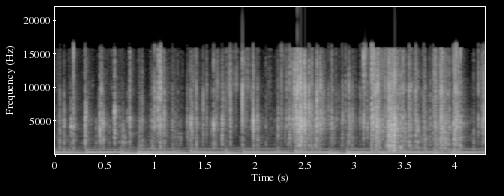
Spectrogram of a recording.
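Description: Foil wrapper of a trading-card booster pack crinkling and crackling in the hands as it is opened, over background music with a simple repeating melody.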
